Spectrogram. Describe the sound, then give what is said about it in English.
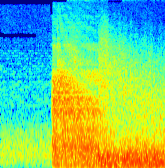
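Sci-fi blast of a solar flare striking a blue planet and knocking it out of orbit: after a brief low hum, a sudden loud explosive roar bursts in and sustains as a dense rumbling wash to the end. “the one aboard Starbug pulls the trigger. A solar flare blasts a blue planet out of orbit.”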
